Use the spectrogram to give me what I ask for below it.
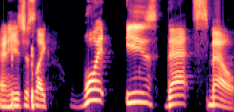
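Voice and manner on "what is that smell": furious, dragged out very slowly. Retelling a dad coming home to a strange smell: imitating an angry dad. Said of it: "As angry as you could possibly be".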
